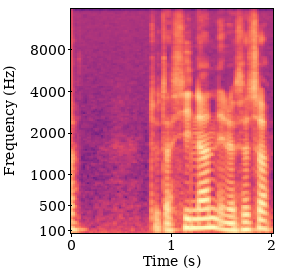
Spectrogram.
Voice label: "hunan", Welsh

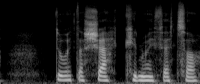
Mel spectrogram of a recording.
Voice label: "siec", Welsh

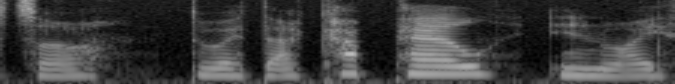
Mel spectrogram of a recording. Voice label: "capel", Welsh

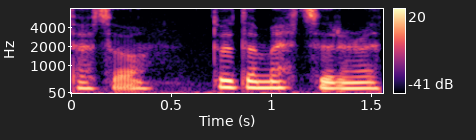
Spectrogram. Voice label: "metr", Welsh

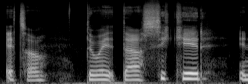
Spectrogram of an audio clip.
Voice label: "sicr", Welsh

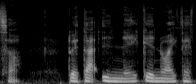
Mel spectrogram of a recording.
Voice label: "unig", Welsh

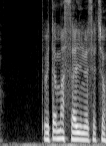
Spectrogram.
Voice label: "mathau", Welsh

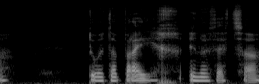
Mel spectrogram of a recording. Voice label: "braich", Welsh

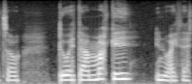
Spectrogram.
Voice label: "magu", Welsh

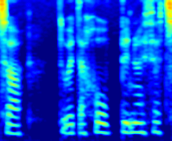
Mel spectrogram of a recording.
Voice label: "hwb", Welsh

